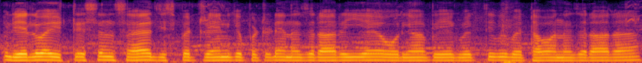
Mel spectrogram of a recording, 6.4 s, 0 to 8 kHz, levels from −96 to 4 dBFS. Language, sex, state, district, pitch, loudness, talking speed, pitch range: Hindi, male, Rajasthan, Bikaner, 145 Hz, -15 LUFS, 215 wpm, 145-150 Hz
